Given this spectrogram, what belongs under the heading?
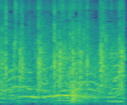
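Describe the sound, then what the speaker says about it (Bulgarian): Guests at a child's second birthday celebration clap in scattered bursts, the applause moderately loud and close, mixed with voices talking over it. "Аплодисменти, скъпи гости."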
